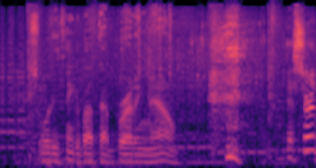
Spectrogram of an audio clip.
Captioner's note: chuckles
